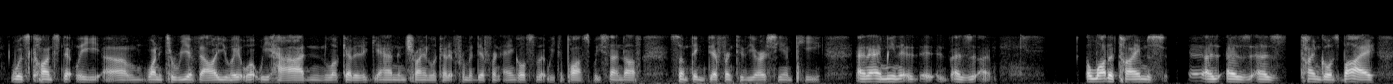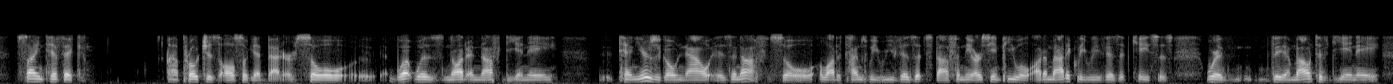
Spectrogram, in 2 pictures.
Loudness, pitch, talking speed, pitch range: -20 LUFS, 110 Hz, 190 wpm, 110-120 Hz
